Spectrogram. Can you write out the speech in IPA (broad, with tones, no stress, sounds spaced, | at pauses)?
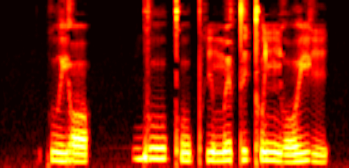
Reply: kʷ i˨ j ɔ˨ | ɡ uː˦ kʼ u˨ pʰ i˨ m ɪ˦˨ t i˦ kʼ ʊ˦ ɲ oː˨˦ j i˨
